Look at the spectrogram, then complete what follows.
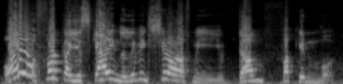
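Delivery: high loud yell that fades to plain by the end; angry yelling. Retold or imitated. Man scolding his lover for scaring him, fading angry yell. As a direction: rage at her, then run out of steam. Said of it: "this dude gets so fucking pissed off".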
